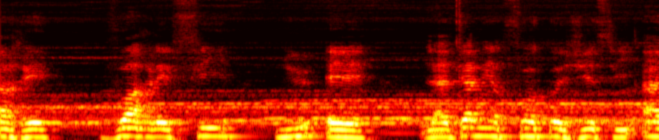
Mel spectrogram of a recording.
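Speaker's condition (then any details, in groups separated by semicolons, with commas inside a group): Multiple sclerosis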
